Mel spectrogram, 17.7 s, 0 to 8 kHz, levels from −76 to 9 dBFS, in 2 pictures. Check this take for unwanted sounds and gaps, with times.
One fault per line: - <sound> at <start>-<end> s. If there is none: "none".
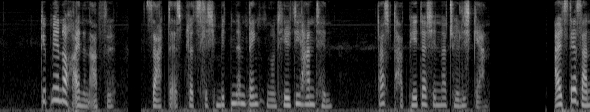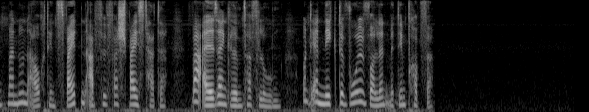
none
